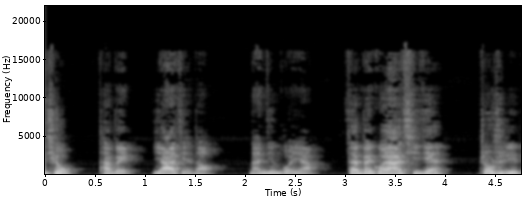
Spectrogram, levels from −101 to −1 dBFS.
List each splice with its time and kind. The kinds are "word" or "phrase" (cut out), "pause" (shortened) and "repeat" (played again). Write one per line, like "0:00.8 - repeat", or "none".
0:02.8 - pause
